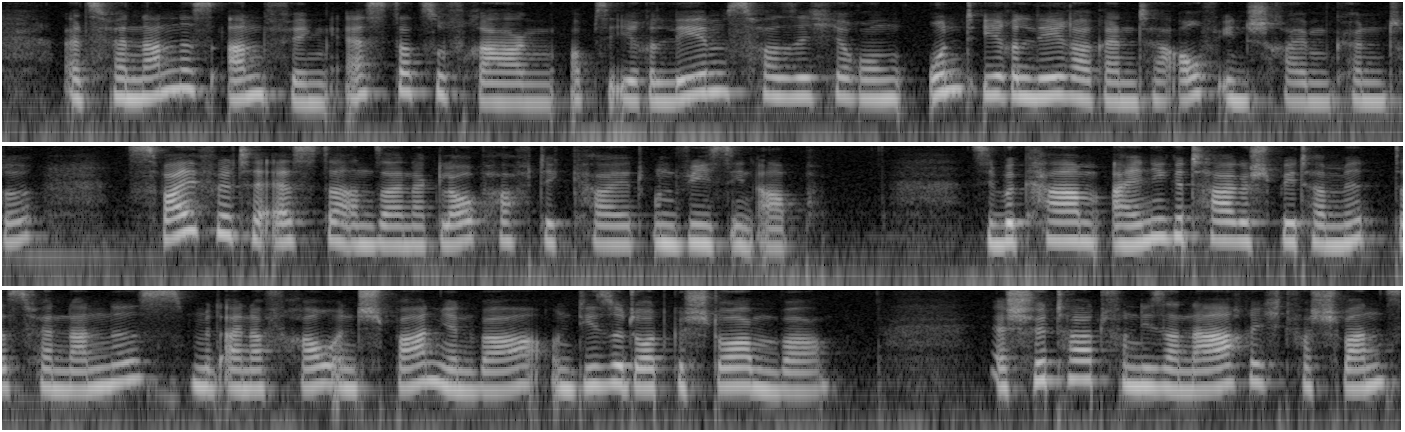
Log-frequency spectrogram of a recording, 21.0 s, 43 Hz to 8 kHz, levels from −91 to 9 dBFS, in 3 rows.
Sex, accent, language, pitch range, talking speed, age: female, German, German, 205-240 Hz, 145 wpm, 20-39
